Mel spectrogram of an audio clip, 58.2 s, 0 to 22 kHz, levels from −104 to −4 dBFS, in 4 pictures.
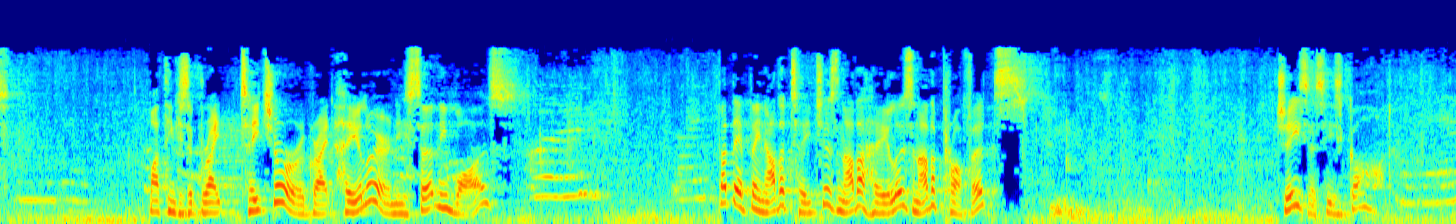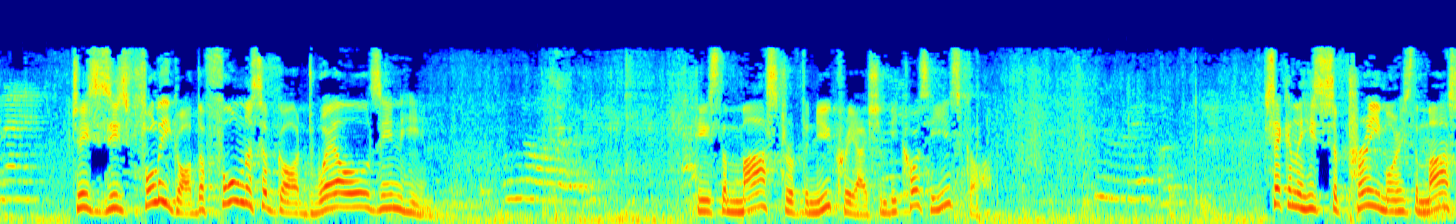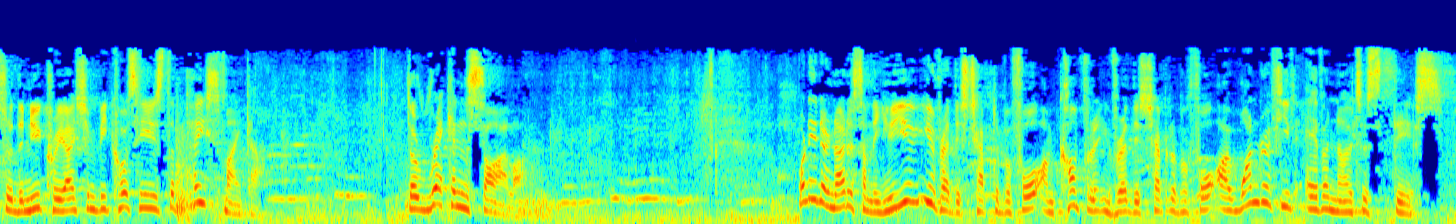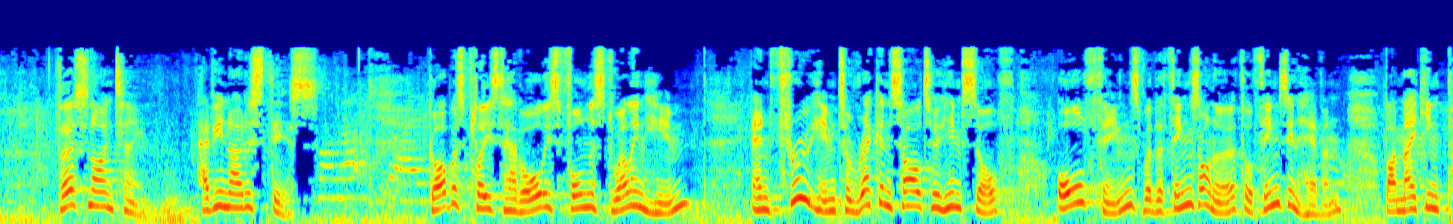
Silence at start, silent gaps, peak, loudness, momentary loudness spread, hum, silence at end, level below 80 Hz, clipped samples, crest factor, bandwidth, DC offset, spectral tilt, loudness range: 0 s; none; -10 dBFS; -27 LUFS; 17 LU; none; 0 s; -48 dBFS; under 0.1%; 18 dB; 10 kHz; under 0.1%; -4 dB/octave; 8 LU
